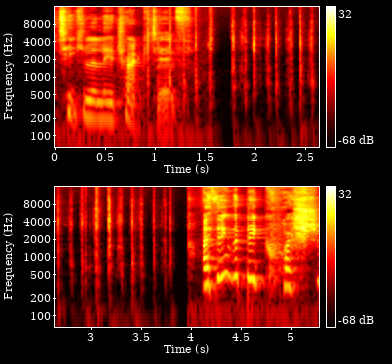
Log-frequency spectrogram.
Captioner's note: keyboard typing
